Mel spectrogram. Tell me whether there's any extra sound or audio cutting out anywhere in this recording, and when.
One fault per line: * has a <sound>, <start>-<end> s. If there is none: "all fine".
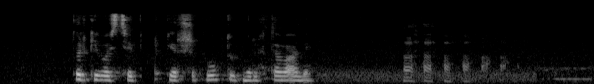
* has a dropout, 1.4-1.6 s
* has a laugh, 4.0-5.2 s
